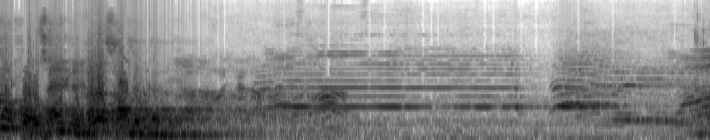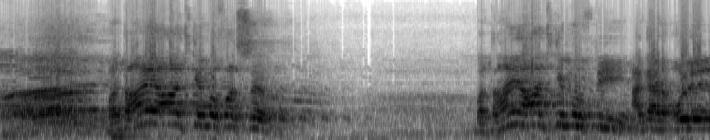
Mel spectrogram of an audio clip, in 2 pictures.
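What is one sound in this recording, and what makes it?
A man speaks passionately through a microphone, his voice rising and falling in a chanting tone.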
